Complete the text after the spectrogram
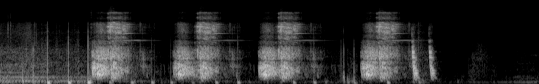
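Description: A rifle fires loud shots in short bursts.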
